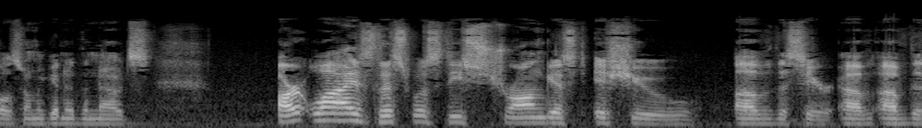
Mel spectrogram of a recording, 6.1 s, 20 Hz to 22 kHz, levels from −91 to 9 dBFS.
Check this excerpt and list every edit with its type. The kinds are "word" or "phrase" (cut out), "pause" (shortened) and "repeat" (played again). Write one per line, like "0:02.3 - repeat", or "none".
none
